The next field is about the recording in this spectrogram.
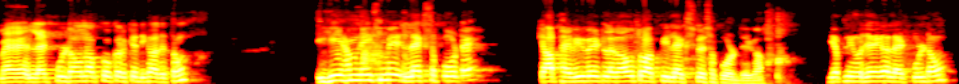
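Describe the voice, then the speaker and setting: A man's voice: high voice, fairly quick, long pauses. A man with an Indian accent, a gym equipment seller, walking through a product demo in his showroom, explaining each station while switching between Hindi and English terms. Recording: long hall reverb, dull lo-fi sound.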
